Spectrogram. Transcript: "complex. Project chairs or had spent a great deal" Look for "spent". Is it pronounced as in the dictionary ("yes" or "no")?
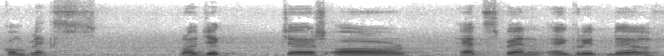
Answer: no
